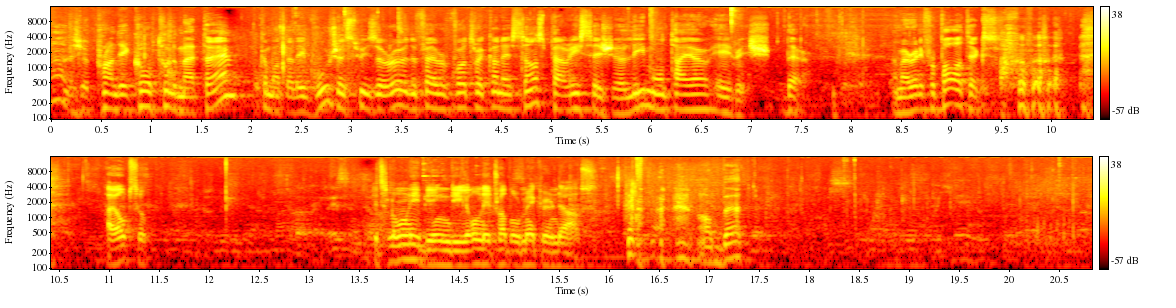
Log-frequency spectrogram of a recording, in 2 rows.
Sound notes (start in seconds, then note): 0.1 Eric speaking in foreign language; 9.5 laughs; 16.1 laughs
